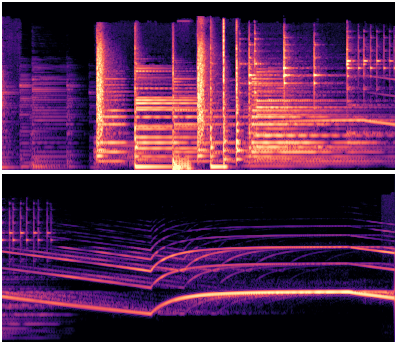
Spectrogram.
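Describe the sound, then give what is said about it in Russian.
An ambulance siren wails outside, a steady rising tone, following a burst of clinking and clattering household sounds; no one speaks. The ambulance was called for a sick neighbour. “Кто-то из соседей и вправду заболел Даже скорую вызвал Хорошо все-таки, что она не к нам едет”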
